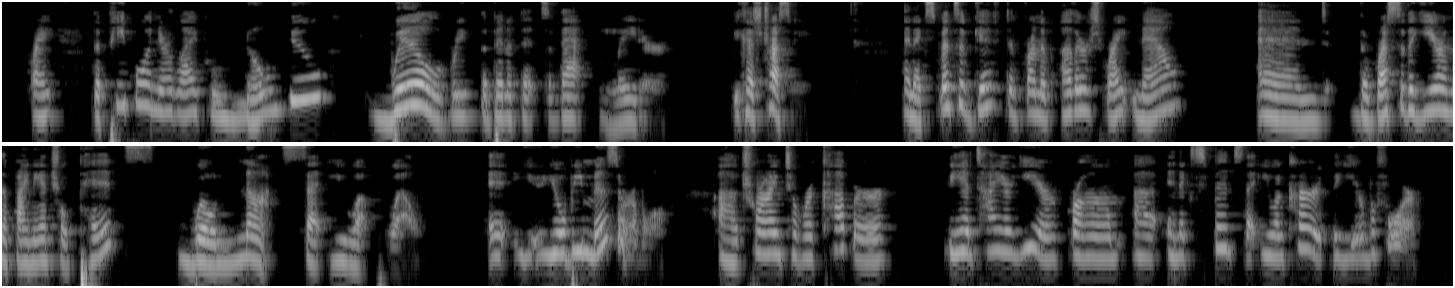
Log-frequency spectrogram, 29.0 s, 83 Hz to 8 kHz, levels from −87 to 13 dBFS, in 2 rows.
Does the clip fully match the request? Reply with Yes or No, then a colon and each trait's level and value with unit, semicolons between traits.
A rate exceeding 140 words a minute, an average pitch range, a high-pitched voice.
No: slow, 135 wpm; average, 4.6 semitones; high, 210 Hz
